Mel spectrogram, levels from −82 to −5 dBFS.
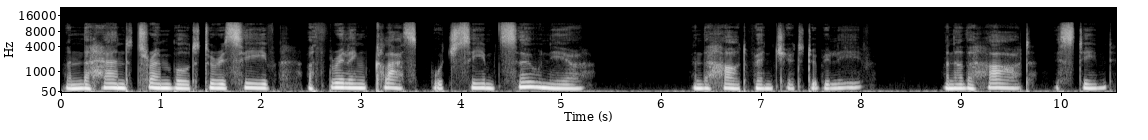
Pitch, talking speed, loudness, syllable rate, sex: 160 Hz, 135 wpm, -19 LUFS, 4.5 syllables/s, female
